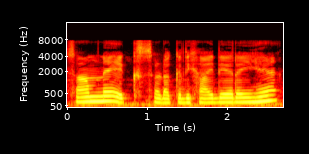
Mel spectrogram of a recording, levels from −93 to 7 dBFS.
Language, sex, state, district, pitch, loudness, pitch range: Hindi, male, Uttar Pradesh, Shamli, 150 Hz, -14 LUFS, 145-175 Hz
